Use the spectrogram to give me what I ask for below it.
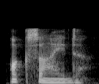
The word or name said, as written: oxide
